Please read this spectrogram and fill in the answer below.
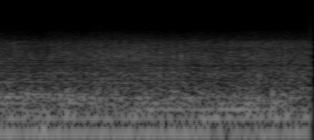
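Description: Steady low drone of sustained tones under a wash of noise, the trailer's ambient background score.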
